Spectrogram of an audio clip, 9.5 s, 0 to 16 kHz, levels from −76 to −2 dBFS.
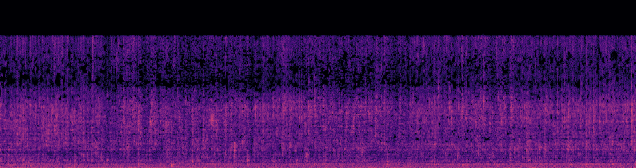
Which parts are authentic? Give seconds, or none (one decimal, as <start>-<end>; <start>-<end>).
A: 1.7-3.8; 4.5-6.1; 6.9-7.7

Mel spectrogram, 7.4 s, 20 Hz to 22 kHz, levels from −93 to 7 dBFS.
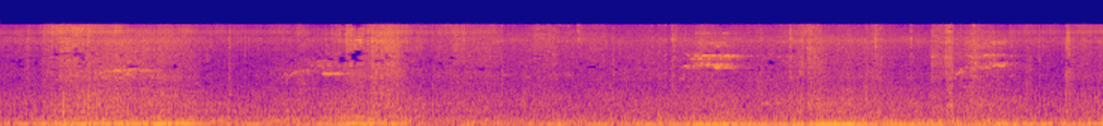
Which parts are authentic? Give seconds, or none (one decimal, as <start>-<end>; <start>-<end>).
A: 3.3-6.6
